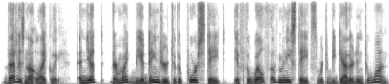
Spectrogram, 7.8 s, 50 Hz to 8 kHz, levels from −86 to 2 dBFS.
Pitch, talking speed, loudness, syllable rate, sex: 185 Hz, 210 wpm, -18 LUFS, 5.5 syllables/s, female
